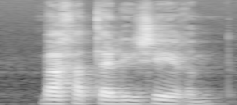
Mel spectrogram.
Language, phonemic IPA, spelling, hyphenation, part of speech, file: Dutch, /baːɣaːtɛliˈzeːrə(n)/, bagatelliseren, ba‧ga‧tel‧li‧se‧ren, verb, Nl-bagatelliseren.ogg
- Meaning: to trivialize, to play down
